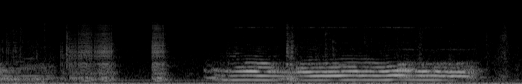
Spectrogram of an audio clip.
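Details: {'caption': 'Pet male dog attempting to howl, which his owner says sounds more like a pig: rough, noisy sounds at first, then a steady wavering tone held for about two and a half seconds, slightly rising and falling.'}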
